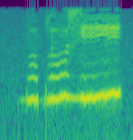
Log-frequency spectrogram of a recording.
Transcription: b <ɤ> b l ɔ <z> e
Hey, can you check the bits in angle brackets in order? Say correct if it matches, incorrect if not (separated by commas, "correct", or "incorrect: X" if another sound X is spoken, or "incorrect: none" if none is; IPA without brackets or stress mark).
incorrect: ɔ, correct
